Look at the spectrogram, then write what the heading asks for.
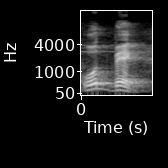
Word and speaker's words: উদ্বেগ: স্রিজার এটা বহুবীর সমাস উদ্বেগ এটা হচ্ছে উচ্চারণ ব মানে বফলা উচ্চারণটা বহাল আছে উদ্বেগ এরপরে দেখো ফ্রা ফ্রা হচ্ছে ফ্রান্সের যে মুদ্রা সেটা বলা হয় আর স্যাটিন হচ্ছে রেশমী বস্ত্র।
